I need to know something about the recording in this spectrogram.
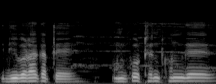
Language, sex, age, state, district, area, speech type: Santali, male, 45-60, Odisha, Mayurbhanj, rural, spontaneous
